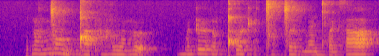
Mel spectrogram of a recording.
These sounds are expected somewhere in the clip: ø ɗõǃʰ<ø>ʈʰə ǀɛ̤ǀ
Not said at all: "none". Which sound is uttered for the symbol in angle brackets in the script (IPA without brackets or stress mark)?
ɵ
